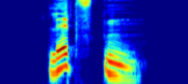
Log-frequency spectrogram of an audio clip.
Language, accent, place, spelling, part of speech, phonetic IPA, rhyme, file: German, Germany, Berlin, letzten, adjective / verb, [ˈlɛt͡stn̩], -ɛt͡stn̩, De-letzten.ogg
- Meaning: inflection of letzter: 1. strong genitive masculine/neuter singular 2. weak/mixed genitive/dative all-gender singular 3. strong/weak/mixed accusative masculine singular 4. strong dative plural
